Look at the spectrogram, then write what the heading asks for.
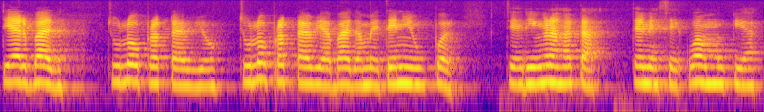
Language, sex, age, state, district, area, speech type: Gujarati, female, 18-30, Gujarat, Junagadh, rural, spontaneous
